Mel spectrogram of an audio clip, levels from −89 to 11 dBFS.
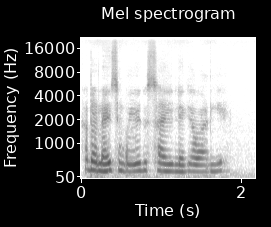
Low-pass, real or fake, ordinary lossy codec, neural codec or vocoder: none; fake; none; codec, 44.1 kHz, 2.6 kbps, DAC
